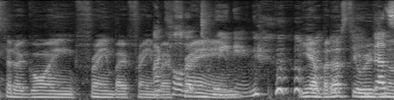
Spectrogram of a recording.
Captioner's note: laughs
